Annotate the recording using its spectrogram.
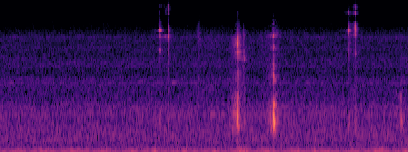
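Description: A few faint computer mouse clicks, about four scattered over a couple of seconds, against near silence.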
